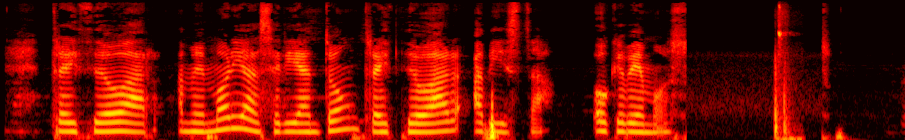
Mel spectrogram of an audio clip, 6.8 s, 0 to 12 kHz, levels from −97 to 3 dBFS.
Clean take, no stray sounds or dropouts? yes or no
no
